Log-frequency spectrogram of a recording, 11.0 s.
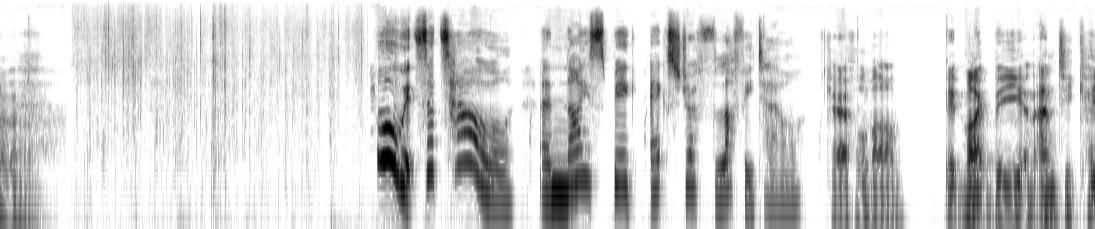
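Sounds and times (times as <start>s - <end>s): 
speech: 0.1s - 0.5s, 4.0s - 10.9s
Christmas gift wrapping paper crinkling and tearing: 0.7s - 3.8s.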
